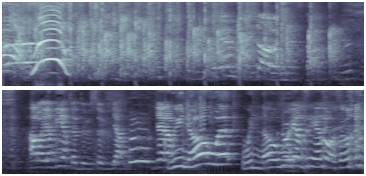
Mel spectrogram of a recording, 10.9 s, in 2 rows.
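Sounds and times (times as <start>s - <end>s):
audience applause: 0.0s - 5.1s
speech: 6.5s - 10.8s.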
